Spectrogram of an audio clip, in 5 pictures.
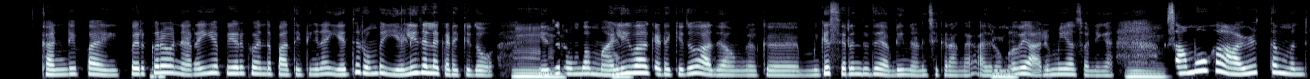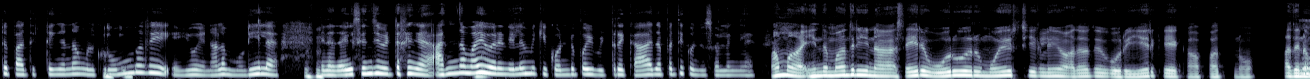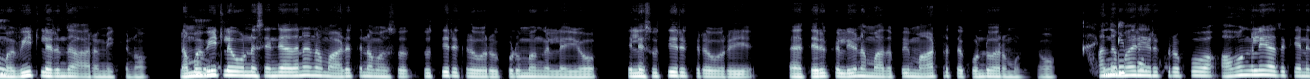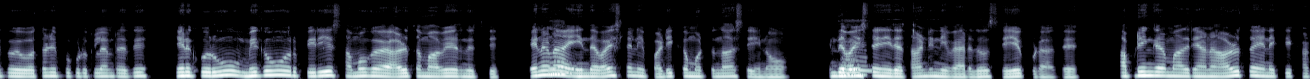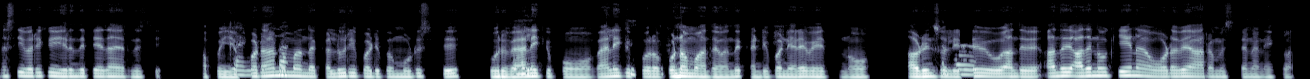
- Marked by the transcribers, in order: laugh; laugh; tapping
- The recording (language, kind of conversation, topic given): Tamil, podcast, இந்திய குடும்பமும் சமூகமும் தரும் அழுத்தங்களை நீங்கள் எப்படிச் சமாளிக்கிறீர்கள்?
